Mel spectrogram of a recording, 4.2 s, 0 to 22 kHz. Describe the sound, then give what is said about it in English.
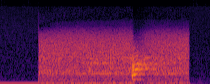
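One short, gruff bark or bok call of a South Island kōkako, recorded on 2 December 1984, cuts briefly through a steady wash of tape hiss. It sounds just once, low and abrupt, and nothing follows it. “5, deer bark or bok call, 2nd of December 1984.”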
